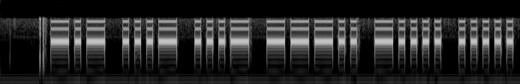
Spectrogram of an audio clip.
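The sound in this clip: Telephone keypad tones as a number is dialed to call back a caller after a domestic disturbance report: a brief click, then many short beeps in six rapid clusters separated by short pauses, with no voices.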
